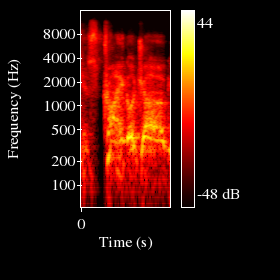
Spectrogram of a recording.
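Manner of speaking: put-on very high, slow, loud drunken holler; mock drunk yell. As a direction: drag it out like a clueless fan shouting advice. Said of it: "they're like".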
